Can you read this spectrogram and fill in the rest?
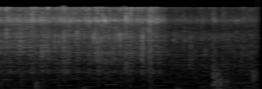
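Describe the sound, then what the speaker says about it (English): Kangkong stalks hit a hot pan for a Filipino stir-fry with tofu and oyster sauce, giving a loud, continuous sizzle with stirring scrapes and clatters close by. "now we're gonna add the kangkong stalks"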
